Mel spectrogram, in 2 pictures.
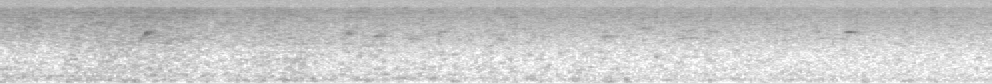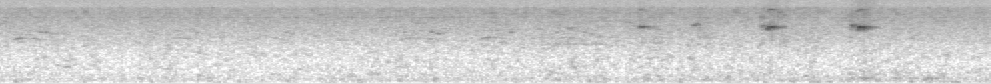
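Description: A woman breathes slowly and quietly nearby.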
